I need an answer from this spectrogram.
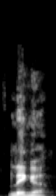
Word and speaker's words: Linge: Linge.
